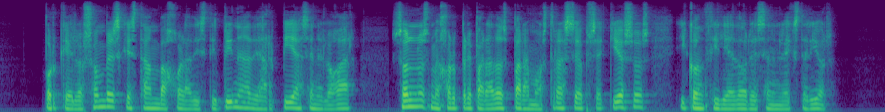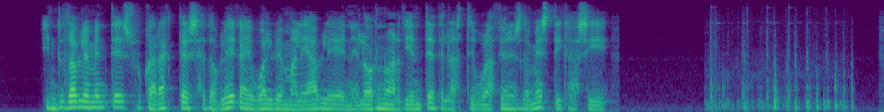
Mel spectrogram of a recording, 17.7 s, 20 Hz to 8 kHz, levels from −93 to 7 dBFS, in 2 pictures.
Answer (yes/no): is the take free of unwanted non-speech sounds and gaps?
no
